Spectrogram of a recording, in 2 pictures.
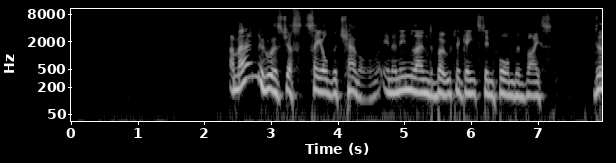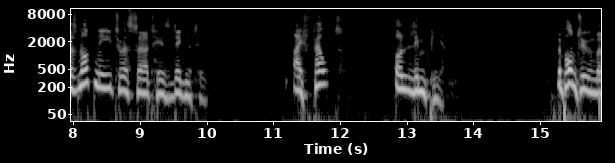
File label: Audiobook Sample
